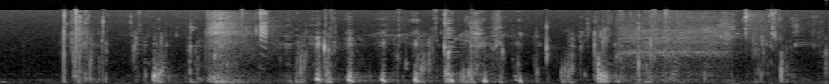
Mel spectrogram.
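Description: Loud, wet chewing and biting, a rapid series of crunchy, smacking bites in an uneven rhythm, with some faint breathy noise toward the end and no talking.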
